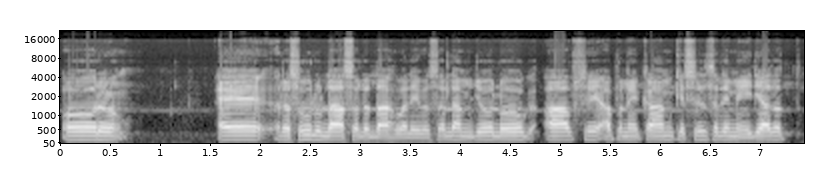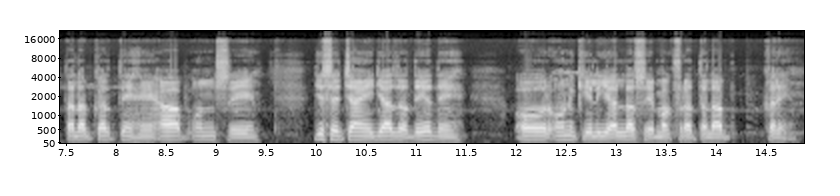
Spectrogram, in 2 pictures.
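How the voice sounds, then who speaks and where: A man reading a summary of Quran commentary in a steady, even way, like a presenter. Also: medium pitch, smooth, no room sound, highs cut off. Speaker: Islamic presenter.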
